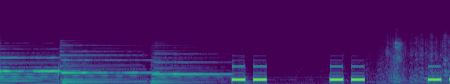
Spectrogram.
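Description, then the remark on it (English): Electronic beeping from Arnold, beeping at a rock: short, steady mid-pitched tones in quick pairs with brief silences between, following a few seconds of sustained, droning electronic tones, with a burst of noisy chatter before a final beep. “The rock is oinking at Arnold, and Arnold is beeping at the rock.”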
